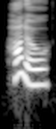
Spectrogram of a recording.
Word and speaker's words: Hallo: Listen to how incredibly similar it sounds to English. Hel-lo. It is honestly so easy for beginners to remember. Try it out with me right now. Hallo. It's just a slight change in the vowel sound, but everyone in Austria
